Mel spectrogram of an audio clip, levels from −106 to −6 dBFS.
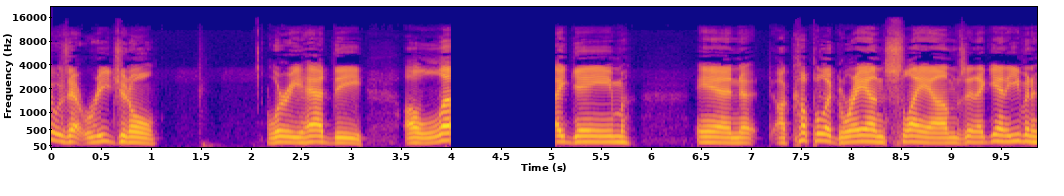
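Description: An audio dropout to silence runs from 3.99 s to 5.05 s in this speech, removing just over a second of sound. The talking stops abruptly mid-flow and resumes just as suddenly, and the gap between is dead digital silence with no room tone or hiss underneath. That points to the input signal being lost, most likely through a disconnected device, a broken link or an accidental mute, while recording carried on writing silence.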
